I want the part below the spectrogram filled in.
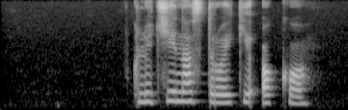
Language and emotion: Russian, neutral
